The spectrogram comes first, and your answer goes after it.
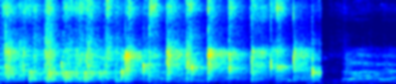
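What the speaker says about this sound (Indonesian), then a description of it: "Silakan aplaus temannya dulu" A classroom of students applauding their classmates, dense overlapping claps for about four seconds before it stops abruptly, with a short tonal sound after.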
